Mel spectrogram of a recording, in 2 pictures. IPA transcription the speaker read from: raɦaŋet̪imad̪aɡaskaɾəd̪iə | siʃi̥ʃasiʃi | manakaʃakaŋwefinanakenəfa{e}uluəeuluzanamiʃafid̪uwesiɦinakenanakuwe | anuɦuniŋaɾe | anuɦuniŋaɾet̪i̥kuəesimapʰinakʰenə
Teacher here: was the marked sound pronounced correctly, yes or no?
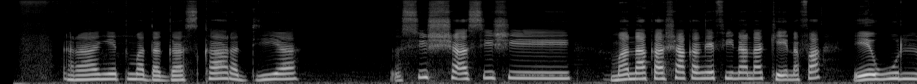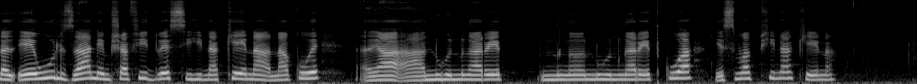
yes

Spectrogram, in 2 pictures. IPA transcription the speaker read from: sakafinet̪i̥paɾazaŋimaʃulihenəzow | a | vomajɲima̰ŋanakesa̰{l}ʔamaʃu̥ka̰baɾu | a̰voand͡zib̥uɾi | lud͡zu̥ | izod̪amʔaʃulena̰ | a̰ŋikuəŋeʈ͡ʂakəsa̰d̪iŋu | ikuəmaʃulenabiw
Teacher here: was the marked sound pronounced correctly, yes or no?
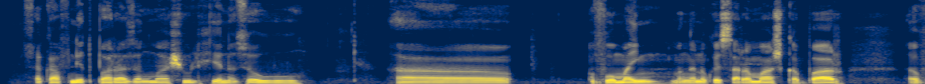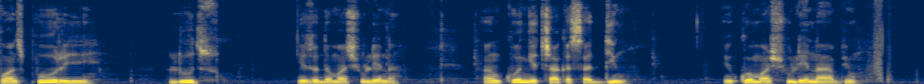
no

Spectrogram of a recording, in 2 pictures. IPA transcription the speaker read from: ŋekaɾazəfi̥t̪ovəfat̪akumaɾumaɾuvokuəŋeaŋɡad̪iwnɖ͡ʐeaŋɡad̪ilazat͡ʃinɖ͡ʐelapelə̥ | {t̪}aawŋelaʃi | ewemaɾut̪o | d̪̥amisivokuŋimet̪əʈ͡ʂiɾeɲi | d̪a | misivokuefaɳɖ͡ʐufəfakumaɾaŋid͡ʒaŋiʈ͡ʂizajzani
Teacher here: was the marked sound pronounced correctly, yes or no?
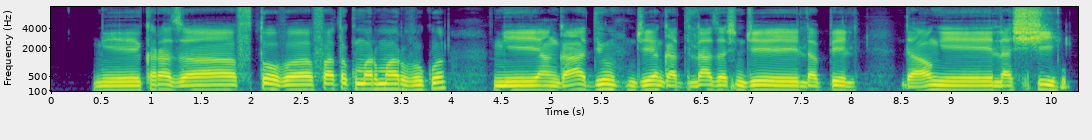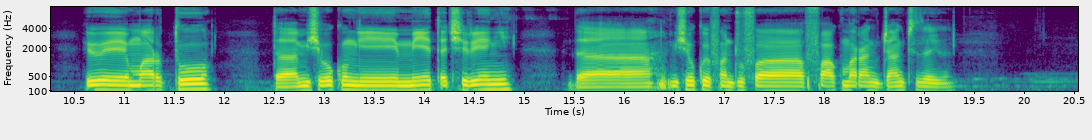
no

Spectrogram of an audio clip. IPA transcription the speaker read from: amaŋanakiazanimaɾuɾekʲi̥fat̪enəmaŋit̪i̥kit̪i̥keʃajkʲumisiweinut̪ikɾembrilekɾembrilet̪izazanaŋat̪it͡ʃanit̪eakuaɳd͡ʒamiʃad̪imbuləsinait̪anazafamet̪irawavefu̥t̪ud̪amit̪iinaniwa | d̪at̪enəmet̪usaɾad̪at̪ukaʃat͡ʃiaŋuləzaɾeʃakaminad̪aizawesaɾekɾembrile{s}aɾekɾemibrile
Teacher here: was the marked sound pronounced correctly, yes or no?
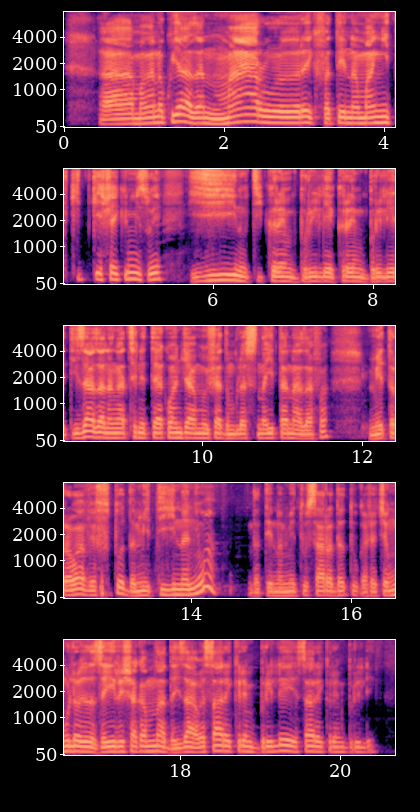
yes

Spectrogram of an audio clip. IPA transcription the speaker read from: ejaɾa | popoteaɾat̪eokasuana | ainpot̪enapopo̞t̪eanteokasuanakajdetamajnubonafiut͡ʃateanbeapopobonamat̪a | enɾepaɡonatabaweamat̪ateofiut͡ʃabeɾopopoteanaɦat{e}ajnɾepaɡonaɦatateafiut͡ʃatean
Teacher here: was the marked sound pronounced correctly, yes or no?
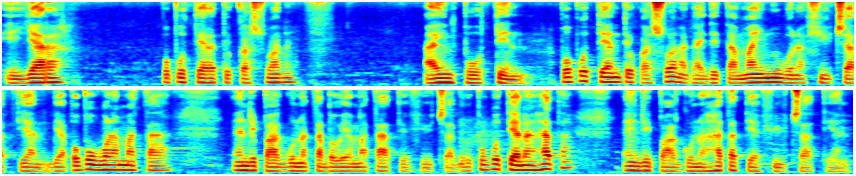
no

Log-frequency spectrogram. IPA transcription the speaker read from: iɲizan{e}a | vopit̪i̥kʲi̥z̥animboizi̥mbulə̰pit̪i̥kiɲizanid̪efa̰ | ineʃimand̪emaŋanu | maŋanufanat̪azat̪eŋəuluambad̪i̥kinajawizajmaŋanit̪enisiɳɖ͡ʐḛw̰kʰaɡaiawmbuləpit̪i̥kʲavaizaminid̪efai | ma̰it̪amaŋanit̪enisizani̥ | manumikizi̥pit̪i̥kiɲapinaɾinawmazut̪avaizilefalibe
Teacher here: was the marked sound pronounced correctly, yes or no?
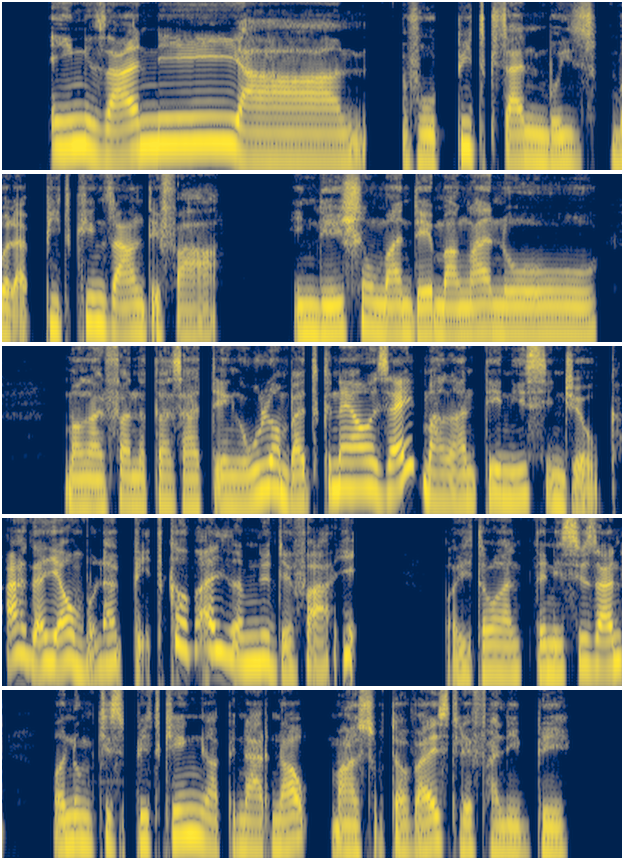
no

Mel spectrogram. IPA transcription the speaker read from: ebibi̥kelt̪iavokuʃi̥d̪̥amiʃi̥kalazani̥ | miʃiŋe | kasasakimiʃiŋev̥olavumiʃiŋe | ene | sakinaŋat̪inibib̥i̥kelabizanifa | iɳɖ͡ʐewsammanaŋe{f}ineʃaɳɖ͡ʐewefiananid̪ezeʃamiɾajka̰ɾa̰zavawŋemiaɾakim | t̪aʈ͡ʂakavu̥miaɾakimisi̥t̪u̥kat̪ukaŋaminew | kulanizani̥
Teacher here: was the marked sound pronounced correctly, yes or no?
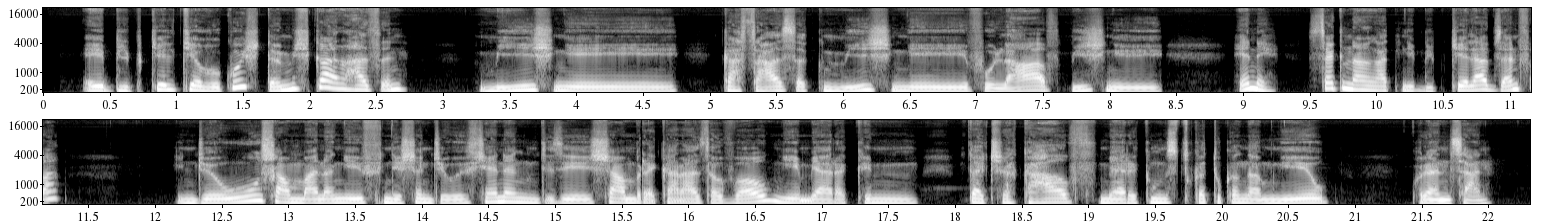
yes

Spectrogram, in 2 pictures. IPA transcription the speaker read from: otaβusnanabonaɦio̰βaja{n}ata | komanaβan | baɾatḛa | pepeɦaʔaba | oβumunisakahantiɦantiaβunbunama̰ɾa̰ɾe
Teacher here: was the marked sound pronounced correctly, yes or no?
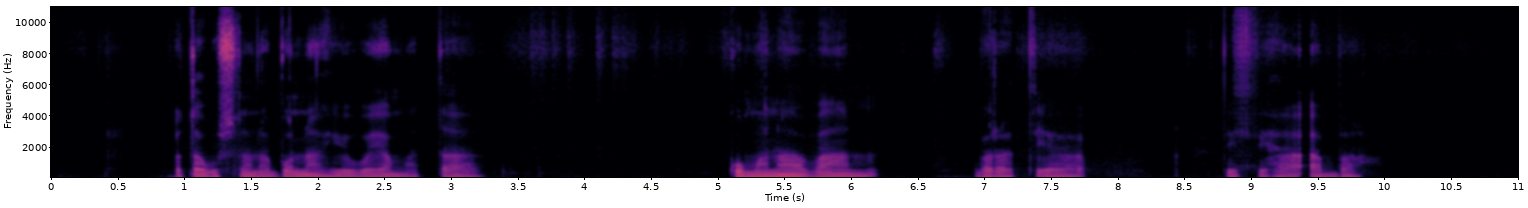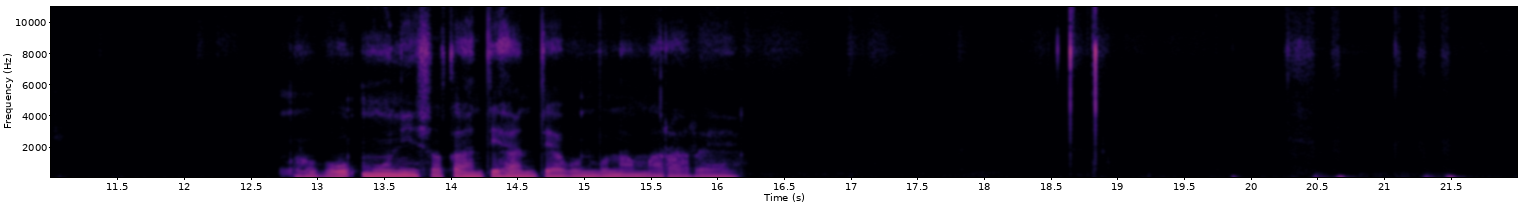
no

